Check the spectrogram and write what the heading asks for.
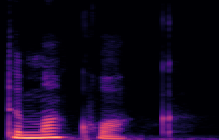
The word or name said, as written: tmakwak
